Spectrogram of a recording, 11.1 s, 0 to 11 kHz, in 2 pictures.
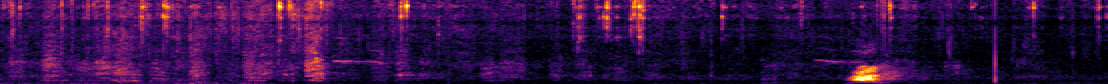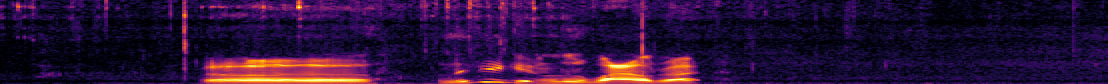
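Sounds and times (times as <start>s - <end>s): dog barking: 4.2s - 4.6s.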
